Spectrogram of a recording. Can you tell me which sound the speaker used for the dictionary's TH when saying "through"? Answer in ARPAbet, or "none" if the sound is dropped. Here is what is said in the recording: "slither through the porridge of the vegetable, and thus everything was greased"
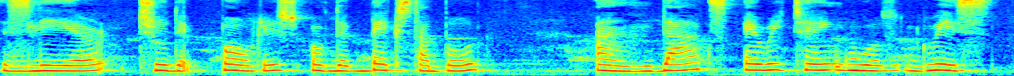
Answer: T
